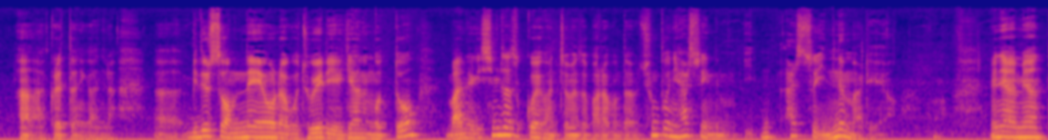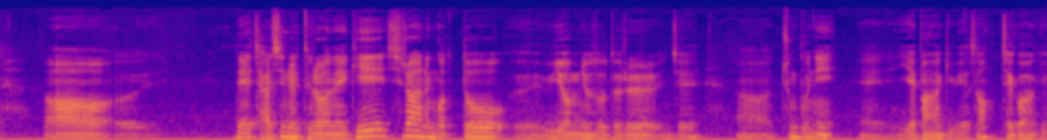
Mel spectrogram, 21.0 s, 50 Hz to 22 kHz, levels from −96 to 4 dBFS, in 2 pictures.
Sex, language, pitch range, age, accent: male, Korean, 80-135 Hz, 20-39, native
